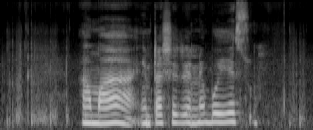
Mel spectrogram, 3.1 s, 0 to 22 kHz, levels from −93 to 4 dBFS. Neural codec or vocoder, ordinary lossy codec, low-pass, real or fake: vocoder, 44.1 kHz, 128 mel bands, Pupu-Vocoder; none; none; fake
